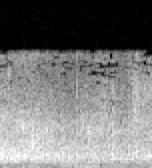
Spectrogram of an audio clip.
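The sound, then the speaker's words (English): A group of sisters claps for the brothers during hymn singing, a steady, dense burst of applause, loud, filling the whole moment without any voices standing out. “Sisters, clap for the brothers.”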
